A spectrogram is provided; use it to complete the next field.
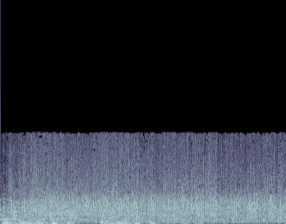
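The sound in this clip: Studio audience applause at a recorded news quiz: dense, steady clapping from many hands, loud and continuous from start to finish with no pauses.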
